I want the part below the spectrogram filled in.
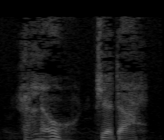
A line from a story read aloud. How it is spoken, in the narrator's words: A thin little woman brightened and whispered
